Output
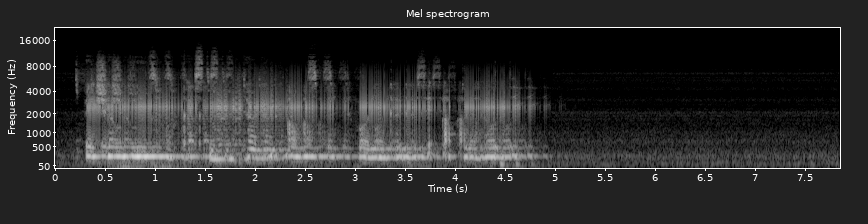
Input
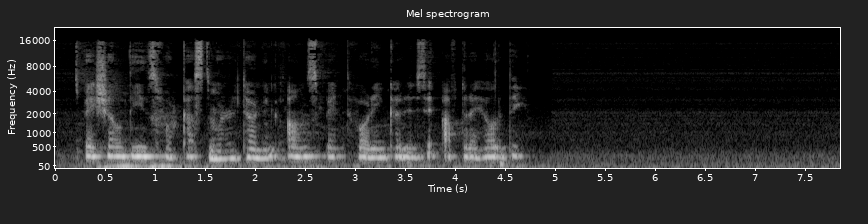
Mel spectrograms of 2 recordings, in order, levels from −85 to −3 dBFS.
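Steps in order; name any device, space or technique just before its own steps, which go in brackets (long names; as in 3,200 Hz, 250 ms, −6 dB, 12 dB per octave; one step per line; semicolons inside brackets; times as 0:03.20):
car door speaker with a rattle (loose part that buzzes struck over −33 dBFS, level −18 dBFS; loudspeaker in its box 90–7,400 Hz, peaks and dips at 160 Hz −8 dB, 650 Hz +7 dB, 1,400 Hz −5 dB)
0:01.20–0:02.26: comb filter 7.1 ms, depth 70%
repeating echo 153 ms, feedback 28%, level −6 dB
level −1 dB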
